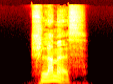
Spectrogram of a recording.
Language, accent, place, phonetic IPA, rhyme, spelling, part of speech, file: German, Germany, Berlin, [ˈʃlaməs], -aməs, Schlammes, noun, De-Schlammes.ogg
- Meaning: genitive singular of Schlamm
